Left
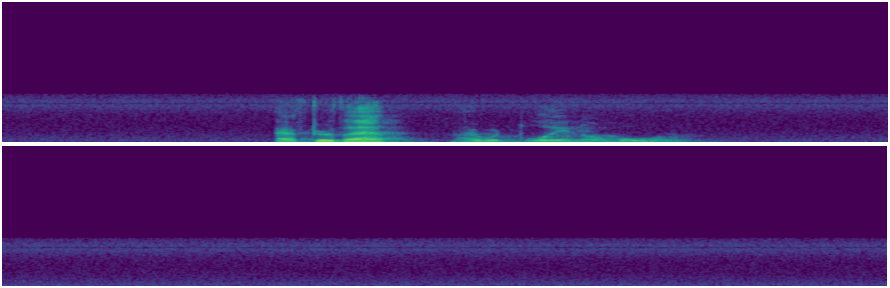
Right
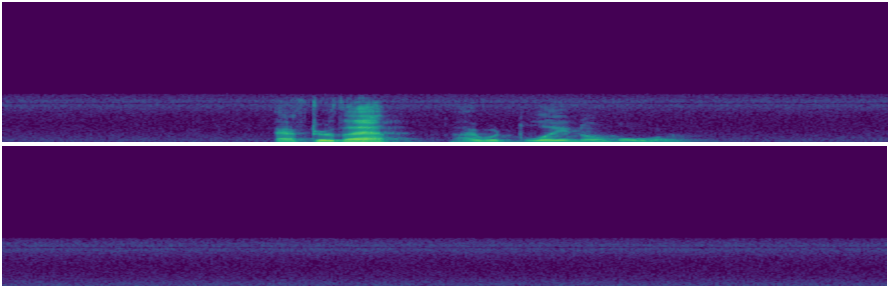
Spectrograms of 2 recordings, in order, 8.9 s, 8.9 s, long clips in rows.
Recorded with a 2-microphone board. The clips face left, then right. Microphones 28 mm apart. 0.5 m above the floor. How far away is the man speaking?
About 0.8 m.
